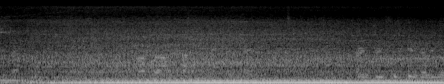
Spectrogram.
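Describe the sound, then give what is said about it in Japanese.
A steady low engine drone from inside a car creeping along in a traffic jam in Los Angeles at night, just before 9 pm, on the way back from Hollywood, with a continuous rumbling hum and faint road noise. “ハリウッドの帰りです9時は9時前ですね夜の。順調に渋滞です”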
